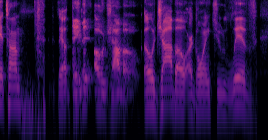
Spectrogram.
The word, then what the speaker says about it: Ojabo: David Ojabo.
